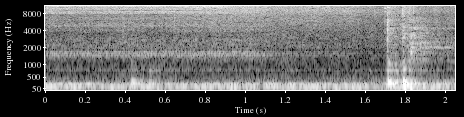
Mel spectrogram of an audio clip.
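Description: Quiet room tone with a low steady hum and the faint rustle of a clothes iron being slid over fabric on an ironing board. There is one short soft sound near the end.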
